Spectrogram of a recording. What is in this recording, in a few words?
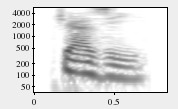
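"jazzy", English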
